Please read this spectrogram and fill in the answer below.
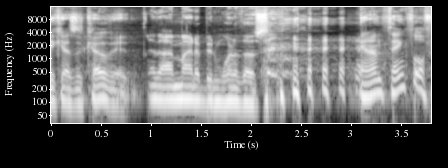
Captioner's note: laugh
